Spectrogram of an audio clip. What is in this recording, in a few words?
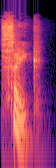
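"sake", British English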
